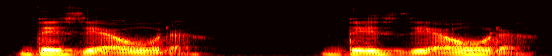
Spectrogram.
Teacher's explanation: So we have to say ahora. So this H is silent. It's not ajo, it's ao. You have to join the two vowels.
